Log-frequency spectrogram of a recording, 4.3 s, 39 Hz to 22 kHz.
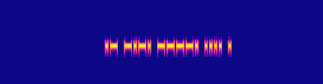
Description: Morse code, heard as a keyed tone, about 37 wpm, 700 Hz. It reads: AC9HE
